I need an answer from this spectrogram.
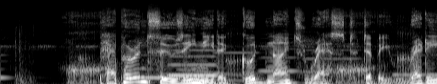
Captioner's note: Peppa and Suzy snoring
